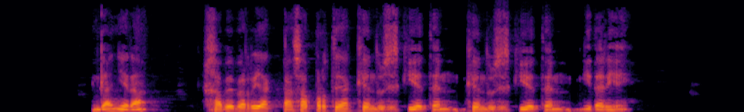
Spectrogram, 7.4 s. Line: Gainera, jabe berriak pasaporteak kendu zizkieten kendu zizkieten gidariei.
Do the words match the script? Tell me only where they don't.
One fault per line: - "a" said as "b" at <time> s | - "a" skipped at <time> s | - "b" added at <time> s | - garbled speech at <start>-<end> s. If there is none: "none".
none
